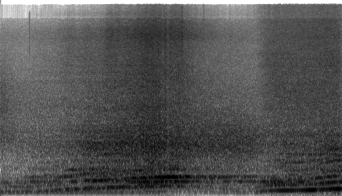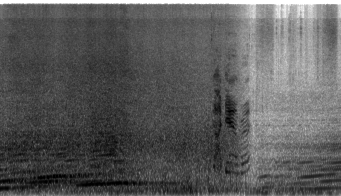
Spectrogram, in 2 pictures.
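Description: Engine swings up through two clean rev rises and settles back each time, smooth intake roar, no misses or odd noises.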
